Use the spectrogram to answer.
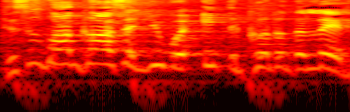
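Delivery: normal talking voice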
